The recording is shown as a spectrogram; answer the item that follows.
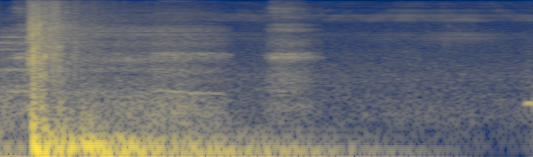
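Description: A single deep boom about a quarter of a second in, the kind of impact hit used in film trailers, followed by a low rumble that fades away over the next three seconds.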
